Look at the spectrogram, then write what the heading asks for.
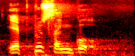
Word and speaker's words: Yevtushenko: It is just a kind of reminiscence that here the Russian writer, see the spelling Yevgeny, that is Evgeny, then Evtushenko, Yevtushenko. So, this is pronounced as Evtushenko.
